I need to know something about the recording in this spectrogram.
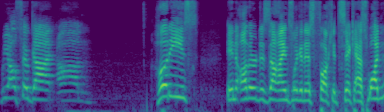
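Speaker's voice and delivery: high, loud, pumped-up sales pitch; over-the-top promo read; hype merch ad. Acted. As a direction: sell the merch like a yelling hype man. Hypes his merch drop.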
